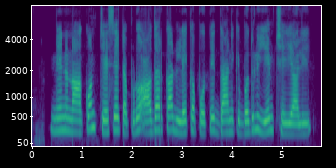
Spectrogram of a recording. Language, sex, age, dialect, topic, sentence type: Telugu, female, 31-35, Southern, banking, question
